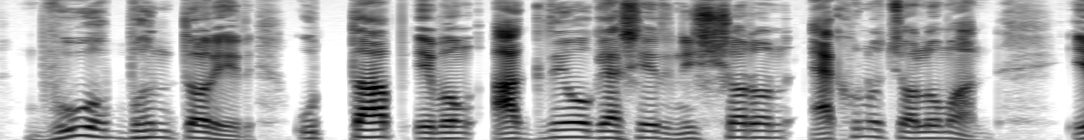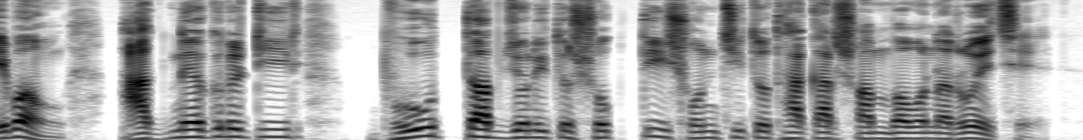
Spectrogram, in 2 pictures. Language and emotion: Bengali, neutral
